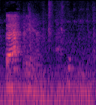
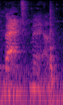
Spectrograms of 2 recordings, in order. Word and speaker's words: Batman: it say it batman you don't say batman you say batman batman you never make the sound ever batman your tongue never comes up and hits the alveolar ridge there's no in there you spell it with a t because you know there should be a t sound in there but that's not how people really say it batman huh you're like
